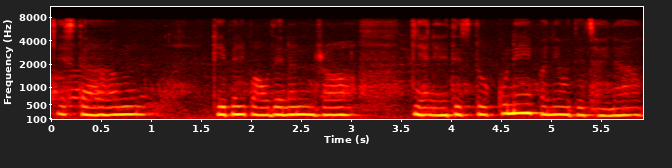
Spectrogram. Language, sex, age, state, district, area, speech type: Nepali, female, 30-45, West Bengal, Jalpaiguri, rural, spontaneous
